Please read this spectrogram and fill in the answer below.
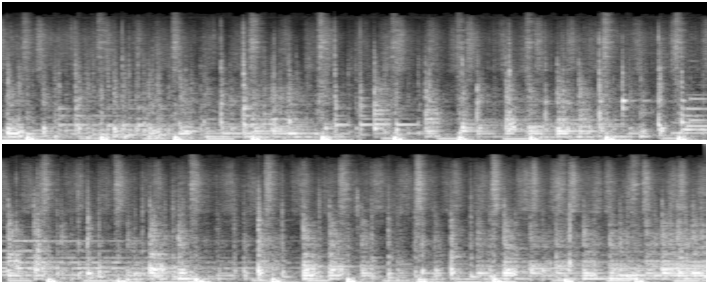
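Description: Spiritual jazz with drums and hand percussion playing a busy, steady rhythm under sustained held notes.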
